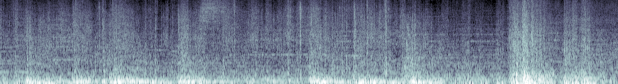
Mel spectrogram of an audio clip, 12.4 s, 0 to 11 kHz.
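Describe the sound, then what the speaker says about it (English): A squadron of 1890-era warships fires broadsides in Ultimate Admiral: Dreadnoughts, mixing heavy booms with lighter secondary gunfire in a continuous rolling barrage at moderate volume. "Got the entire squadron basically broadsiding him. Some of them even firing their smaller caliber guns at him."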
